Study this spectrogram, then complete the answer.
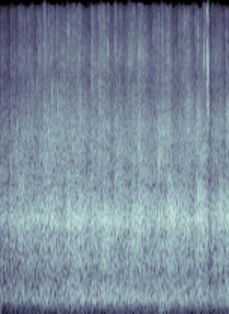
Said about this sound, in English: So can we give God a round of applause for what's happened in the last kind of few weeks?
